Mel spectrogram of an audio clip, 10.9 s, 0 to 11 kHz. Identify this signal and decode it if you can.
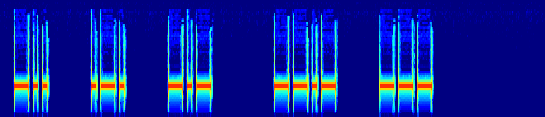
Morse code, heard as a keyed tone, about 13 wpm, spaced as for 7 wpm, 800 Hz. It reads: DRKQO
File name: LEZIONI / 6 PKX0 / 6 PK ws 12wpm 3116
